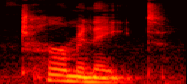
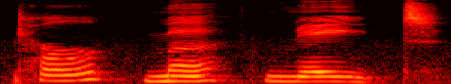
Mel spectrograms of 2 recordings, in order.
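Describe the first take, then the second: First: Said in the usual way. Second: "Terminate" slow as ter, muh, nate; syllable by syllable. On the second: Shown as a demonstration. Teacher breaking the word down for learners, syllable by syllable. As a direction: pause between each syllable of "Terminate".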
